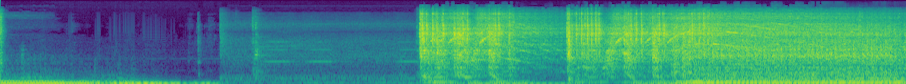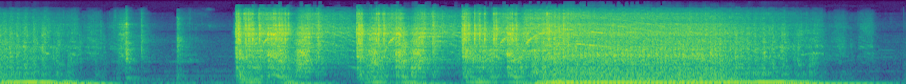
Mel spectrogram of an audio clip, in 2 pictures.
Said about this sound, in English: So the car did start there, but there was a fair bit of clicking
